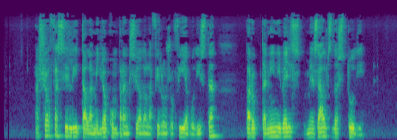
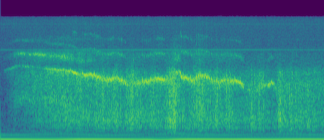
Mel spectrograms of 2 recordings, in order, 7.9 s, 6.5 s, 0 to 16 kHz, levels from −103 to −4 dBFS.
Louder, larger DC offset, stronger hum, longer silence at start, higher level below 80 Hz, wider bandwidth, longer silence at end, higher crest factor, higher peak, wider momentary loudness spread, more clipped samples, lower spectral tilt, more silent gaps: about the same, -23 LUFS vs -21 LUFS; second, under 0.1% vs 2%; second, none vs 50 Hz at -50 dBFS; first, 0.7 s vs 0 s; second, -58 dBFS vs -52 dBFS; about the same, 11.5 kHz vs 10.5 kHz; first, 0.7 s vs 0 s; about the same, 18 dB vs 14 dB; first, -4 dBFS vs -8 dBFS; second, 7 LU vs 12 LU; neither; first, -5 dB/octave vs -1.5 dB/octave; neither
